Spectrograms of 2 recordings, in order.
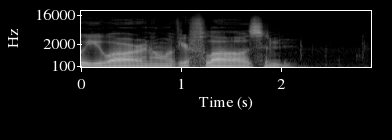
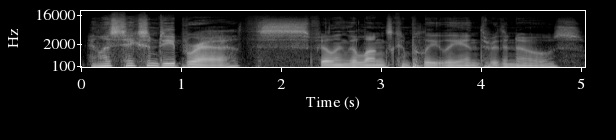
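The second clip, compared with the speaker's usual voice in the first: guided meditation; 2 semitones higher than usual. Acted. Leads breathing in guided meditation.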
